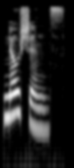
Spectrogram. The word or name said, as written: notions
